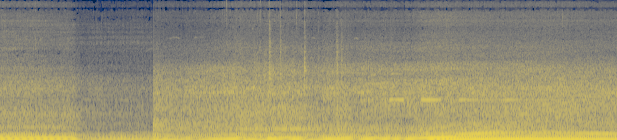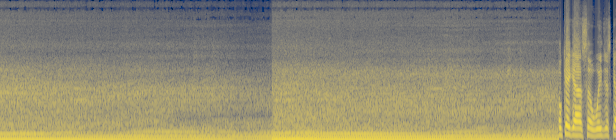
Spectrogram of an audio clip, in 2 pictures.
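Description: A backhoe loader's diesel engine rumbles and revs as it pushes dirt.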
